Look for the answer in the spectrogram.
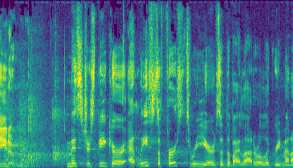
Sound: applause

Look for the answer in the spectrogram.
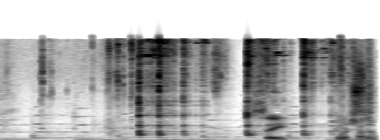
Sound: coins clinking

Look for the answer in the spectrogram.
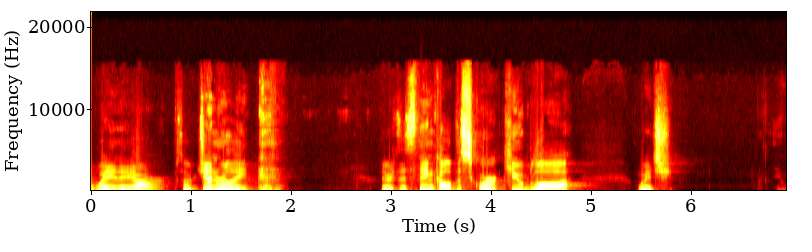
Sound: cough

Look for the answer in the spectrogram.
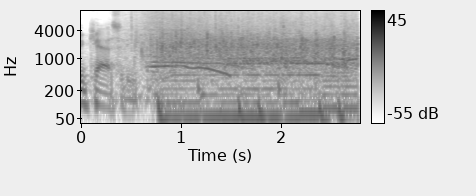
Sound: audience applauding; upbeat music

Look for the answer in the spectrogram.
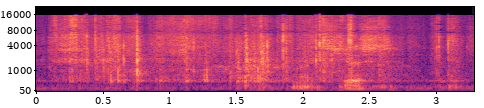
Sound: paper rustling

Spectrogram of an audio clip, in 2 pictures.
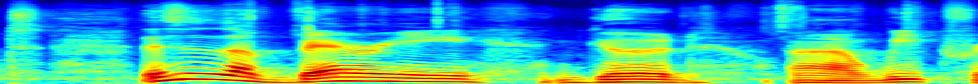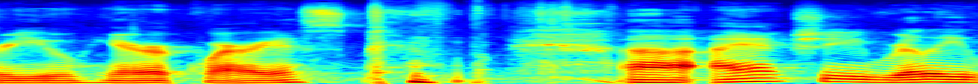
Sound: chuckles

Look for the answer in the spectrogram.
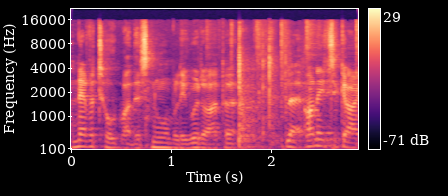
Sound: knock at the door

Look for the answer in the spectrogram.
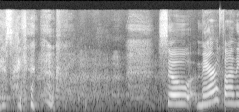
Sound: everyone laughs

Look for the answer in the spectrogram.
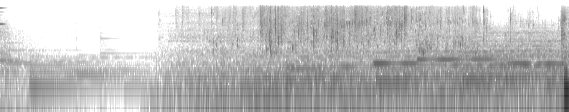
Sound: water flowing sounds

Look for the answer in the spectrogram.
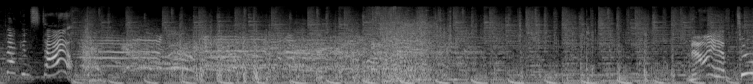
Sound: all shouting

